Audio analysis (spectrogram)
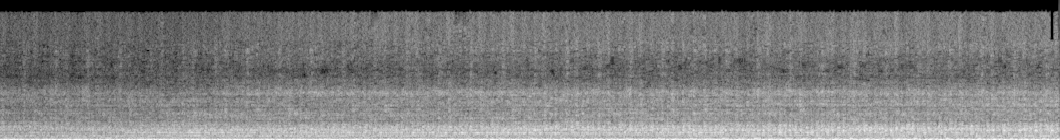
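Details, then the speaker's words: Older Dodge diesel truck idling, heard at the exhaust pipe: deep even pulses about three per second, no miss, puff or knock; no blow-by underneath, healthy engine. "Sounds good up underneath here too. There's no blow by on it. Everything's in tip-top shape."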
